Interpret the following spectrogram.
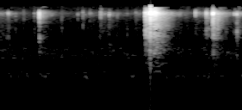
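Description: Stiff clear plastic packaging handled in the hands: a faint click, then one sharp plastic snap about one and a half seconds in.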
